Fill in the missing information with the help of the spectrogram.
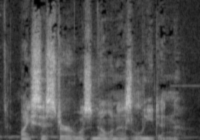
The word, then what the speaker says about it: Liadan: So, N-E-A is actually... – Go phonetically. – It's an older version of Enya, actually. And then Leiden is actually L-I-A-D-A-N... with an accent over the I. – This is her sister, who seems to be causing some problem, is Leiden.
